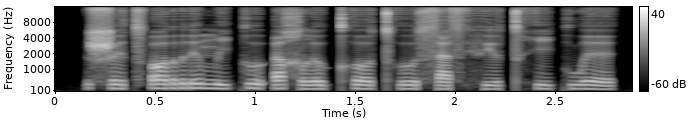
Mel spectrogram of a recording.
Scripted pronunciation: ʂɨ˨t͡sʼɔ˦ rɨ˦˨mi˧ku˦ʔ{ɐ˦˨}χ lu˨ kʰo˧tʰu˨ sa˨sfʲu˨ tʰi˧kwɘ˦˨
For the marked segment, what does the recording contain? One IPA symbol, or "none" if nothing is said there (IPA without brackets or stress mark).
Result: ɐ˦˨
